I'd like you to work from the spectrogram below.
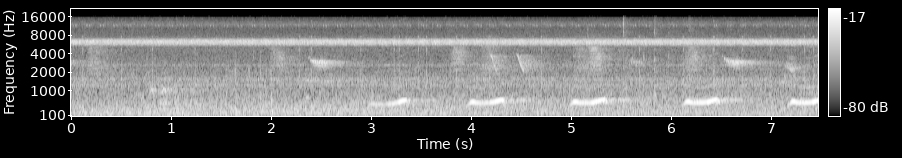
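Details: Brown hawk-owl calling from a treetop: a series of soft, rising two-part hoots repeated about once a second, five notes in the second half, over a steady high insect whine and cricket chirps.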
